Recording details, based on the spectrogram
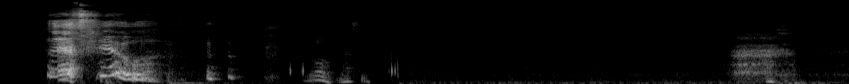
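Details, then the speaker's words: One loud sneeze, then a series of small stifled sneezes and a softer sneeze after a pause, described as how the person sneezes in public. "Oh. That's how I sneeze in public."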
